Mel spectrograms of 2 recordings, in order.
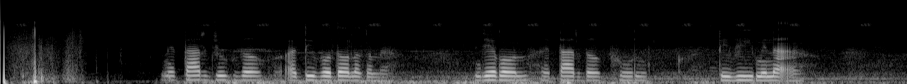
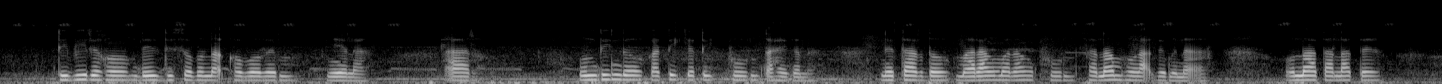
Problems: background sounds at intervals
